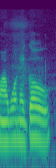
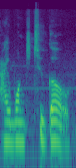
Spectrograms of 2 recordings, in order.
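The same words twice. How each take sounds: First: 'Want to' is blended into 'wanna'. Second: 'Want to' is said as two full words. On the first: "those words like want to become" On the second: "We don't always say I want to go"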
